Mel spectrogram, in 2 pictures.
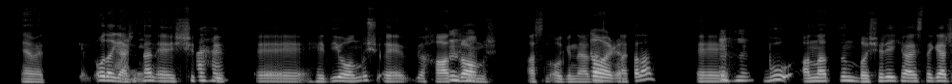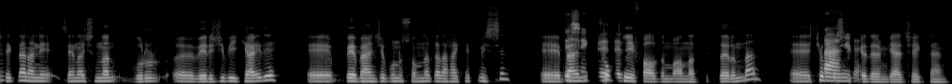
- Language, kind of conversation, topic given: Turkish, podcast, Ne zaman kendinle en çok gurur duydun?
- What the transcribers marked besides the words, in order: none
